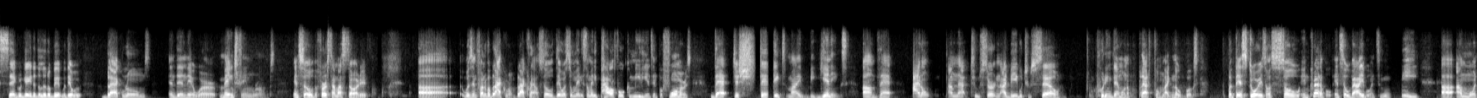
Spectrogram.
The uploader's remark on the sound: Of course, we hoped to meet in person, but for now we're coming LIVE to you from our living rooms.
